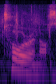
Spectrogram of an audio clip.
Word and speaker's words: Tauronos: on the xbox one or tauranos i should say get my pronunciations correct okay another one of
